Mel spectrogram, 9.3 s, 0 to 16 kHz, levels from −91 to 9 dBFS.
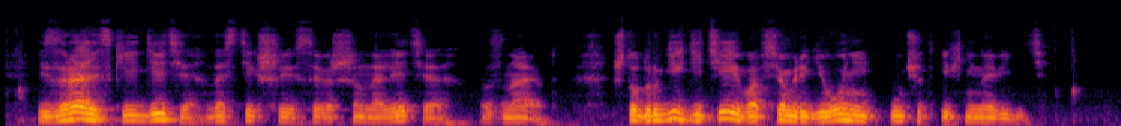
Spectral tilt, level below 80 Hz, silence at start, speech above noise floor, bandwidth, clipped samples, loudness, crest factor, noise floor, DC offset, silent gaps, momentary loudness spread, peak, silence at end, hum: -9 dB/octave; -48 dBFS; 0.3 s; 34 dB; 7.4 kHz; under 0.1%; -19 LUFS; 18 dB; -53 dBFS; under 0.1%; none; 14 LU; -2 dBFS; 0.8 s; none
